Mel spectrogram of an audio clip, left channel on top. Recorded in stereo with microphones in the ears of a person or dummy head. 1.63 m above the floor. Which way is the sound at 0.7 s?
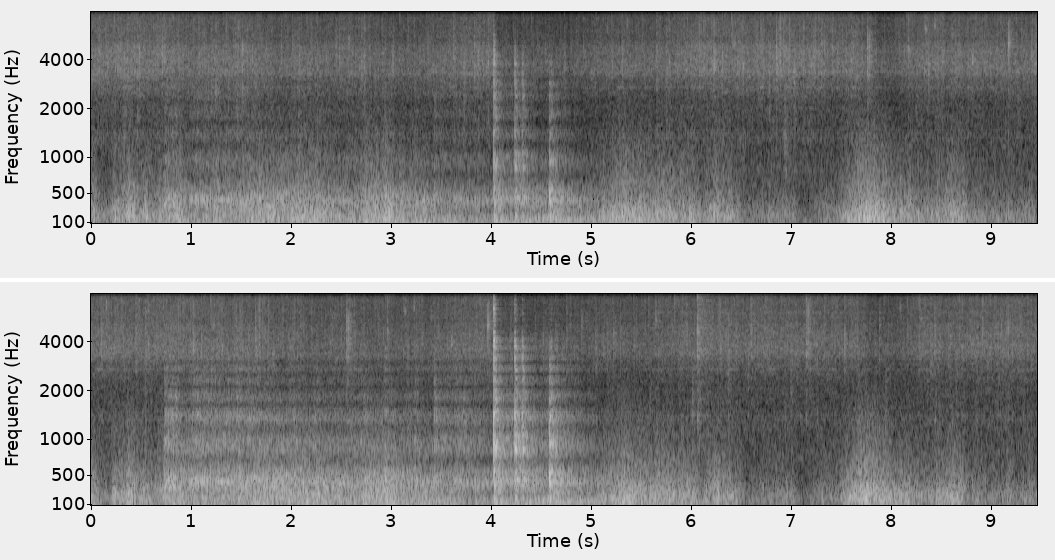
45° right (ahead or behind).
